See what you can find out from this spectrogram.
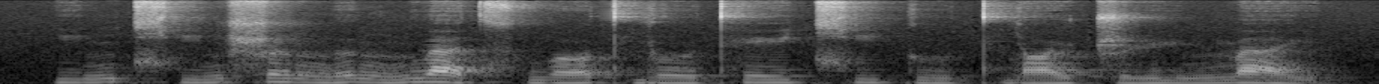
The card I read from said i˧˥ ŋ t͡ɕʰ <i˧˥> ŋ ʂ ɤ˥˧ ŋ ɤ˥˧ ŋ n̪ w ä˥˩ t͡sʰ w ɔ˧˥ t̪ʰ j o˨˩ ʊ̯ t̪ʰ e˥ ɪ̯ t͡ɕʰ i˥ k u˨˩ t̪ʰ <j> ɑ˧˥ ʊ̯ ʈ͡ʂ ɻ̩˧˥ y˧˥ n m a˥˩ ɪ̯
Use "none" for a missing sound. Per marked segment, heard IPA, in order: i˧˥, j

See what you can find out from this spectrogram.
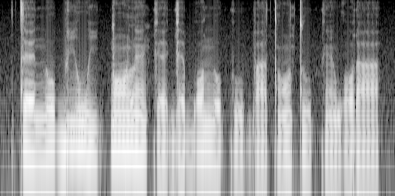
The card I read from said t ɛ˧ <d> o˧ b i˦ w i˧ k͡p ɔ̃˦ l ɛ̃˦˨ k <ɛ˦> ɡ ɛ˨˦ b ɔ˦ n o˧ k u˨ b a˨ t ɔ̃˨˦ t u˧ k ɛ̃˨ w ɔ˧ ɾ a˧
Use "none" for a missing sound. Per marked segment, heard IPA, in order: n, ɛ˨

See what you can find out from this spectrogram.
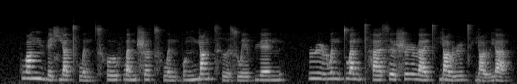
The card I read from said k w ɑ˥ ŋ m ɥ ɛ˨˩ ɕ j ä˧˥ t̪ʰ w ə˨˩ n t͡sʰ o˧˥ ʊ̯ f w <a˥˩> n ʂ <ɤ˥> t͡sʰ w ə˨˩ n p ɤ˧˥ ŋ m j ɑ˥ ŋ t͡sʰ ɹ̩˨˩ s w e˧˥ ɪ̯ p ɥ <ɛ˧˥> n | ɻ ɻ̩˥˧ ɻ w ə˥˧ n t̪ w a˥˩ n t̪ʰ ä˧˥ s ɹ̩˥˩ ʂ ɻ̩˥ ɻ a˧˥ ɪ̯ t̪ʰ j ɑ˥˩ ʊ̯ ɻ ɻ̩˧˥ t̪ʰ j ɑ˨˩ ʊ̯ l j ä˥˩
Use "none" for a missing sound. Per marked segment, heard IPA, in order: a˧˥, ɤ˧˥, ɛ˥

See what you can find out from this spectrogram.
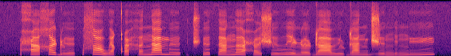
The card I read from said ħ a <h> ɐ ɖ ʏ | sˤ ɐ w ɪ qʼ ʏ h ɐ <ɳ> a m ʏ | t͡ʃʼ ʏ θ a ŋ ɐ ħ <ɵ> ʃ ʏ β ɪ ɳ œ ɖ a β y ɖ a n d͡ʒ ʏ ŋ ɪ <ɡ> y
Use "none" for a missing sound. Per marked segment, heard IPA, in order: χ, n̪, œ, ŋ

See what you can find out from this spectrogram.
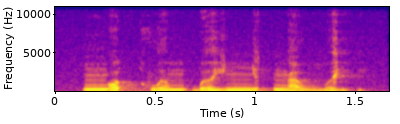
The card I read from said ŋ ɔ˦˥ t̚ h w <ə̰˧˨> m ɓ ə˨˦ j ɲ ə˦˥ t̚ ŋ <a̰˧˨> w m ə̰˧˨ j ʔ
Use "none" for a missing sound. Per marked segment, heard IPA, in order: ə˧, a̰˧˨

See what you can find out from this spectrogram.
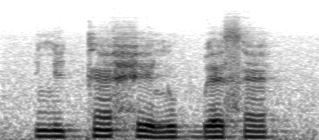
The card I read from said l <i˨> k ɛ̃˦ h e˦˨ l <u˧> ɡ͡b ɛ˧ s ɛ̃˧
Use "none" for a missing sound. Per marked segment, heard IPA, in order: i˧, u˧

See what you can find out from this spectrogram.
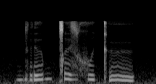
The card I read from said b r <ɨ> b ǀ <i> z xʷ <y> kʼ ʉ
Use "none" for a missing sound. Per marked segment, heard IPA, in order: ɨ, ɨ, i

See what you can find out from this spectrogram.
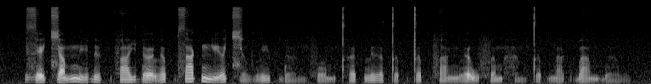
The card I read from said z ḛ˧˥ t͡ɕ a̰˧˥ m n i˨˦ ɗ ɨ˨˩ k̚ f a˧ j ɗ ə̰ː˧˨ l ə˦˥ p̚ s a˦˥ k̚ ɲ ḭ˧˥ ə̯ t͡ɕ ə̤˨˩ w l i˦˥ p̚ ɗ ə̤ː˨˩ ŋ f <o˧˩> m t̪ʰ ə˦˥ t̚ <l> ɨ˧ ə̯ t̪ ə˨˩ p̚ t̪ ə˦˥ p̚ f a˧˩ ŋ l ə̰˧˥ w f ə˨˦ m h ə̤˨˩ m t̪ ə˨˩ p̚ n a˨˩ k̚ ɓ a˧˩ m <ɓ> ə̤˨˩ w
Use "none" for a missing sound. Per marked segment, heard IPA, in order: o˧˩, l, ɓ

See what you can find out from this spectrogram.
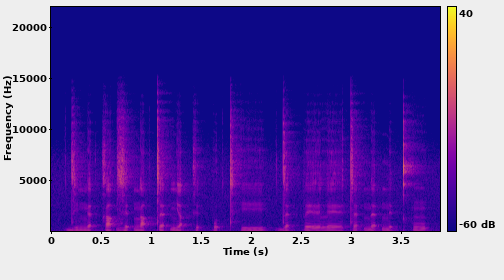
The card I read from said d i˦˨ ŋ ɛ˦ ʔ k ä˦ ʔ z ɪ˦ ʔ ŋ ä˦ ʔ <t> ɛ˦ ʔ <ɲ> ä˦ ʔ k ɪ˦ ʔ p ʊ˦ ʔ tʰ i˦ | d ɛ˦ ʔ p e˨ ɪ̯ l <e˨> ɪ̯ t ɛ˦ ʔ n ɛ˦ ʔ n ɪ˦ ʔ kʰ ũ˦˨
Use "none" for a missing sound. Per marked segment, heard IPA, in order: t, ɲ, e˨

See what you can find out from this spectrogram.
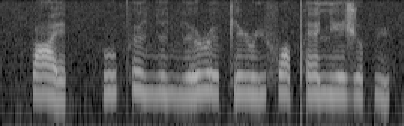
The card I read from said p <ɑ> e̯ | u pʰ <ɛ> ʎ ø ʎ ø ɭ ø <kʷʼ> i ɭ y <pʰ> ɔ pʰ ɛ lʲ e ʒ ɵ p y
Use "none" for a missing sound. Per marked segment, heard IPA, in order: ɑ, ø, kʼ, f

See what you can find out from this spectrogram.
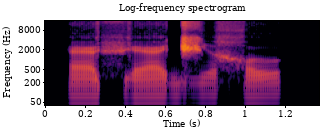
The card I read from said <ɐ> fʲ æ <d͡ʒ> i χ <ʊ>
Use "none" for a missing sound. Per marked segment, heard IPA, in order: æ, d͡ʒ, ʊ

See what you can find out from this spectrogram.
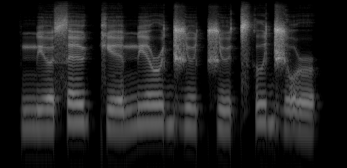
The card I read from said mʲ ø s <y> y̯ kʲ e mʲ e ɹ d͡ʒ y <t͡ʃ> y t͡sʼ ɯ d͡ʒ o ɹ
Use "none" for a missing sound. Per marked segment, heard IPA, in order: e, t͡ʃ

